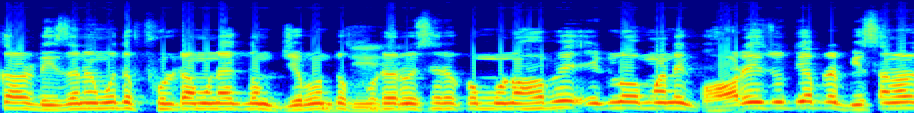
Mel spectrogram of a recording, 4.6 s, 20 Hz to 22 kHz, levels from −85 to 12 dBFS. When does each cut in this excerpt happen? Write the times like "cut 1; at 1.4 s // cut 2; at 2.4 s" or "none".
none

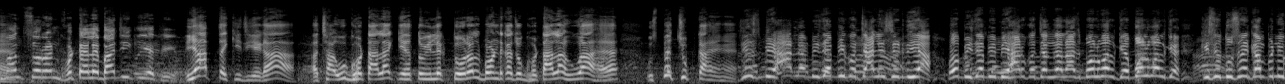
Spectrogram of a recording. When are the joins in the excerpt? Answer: cut 1; at 3.0 s // cut 2; at 7.3 s

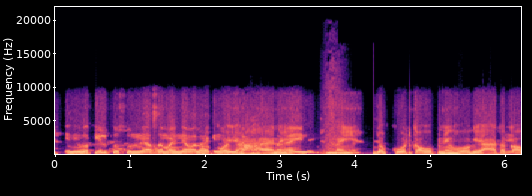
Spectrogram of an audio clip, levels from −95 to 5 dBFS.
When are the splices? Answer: cut 1; at 4.2 s

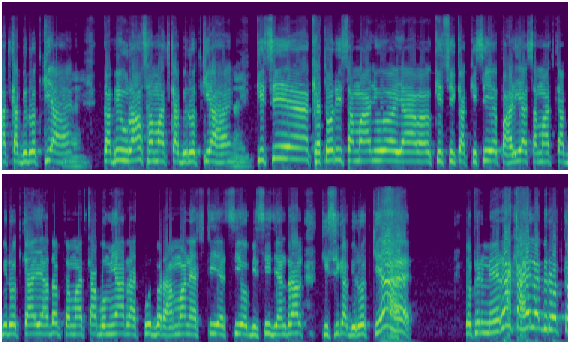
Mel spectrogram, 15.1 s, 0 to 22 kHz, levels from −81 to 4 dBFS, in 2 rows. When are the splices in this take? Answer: none

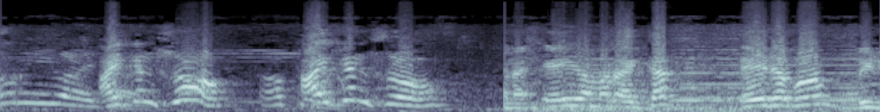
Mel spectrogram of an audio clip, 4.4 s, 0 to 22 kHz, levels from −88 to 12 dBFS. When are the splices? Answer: cut 1; at 2.5 s

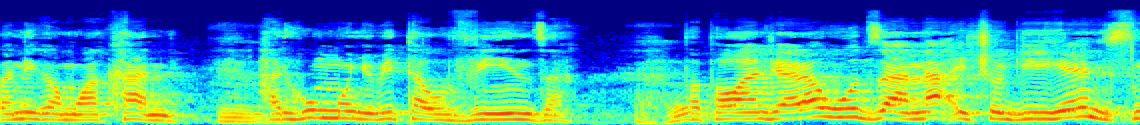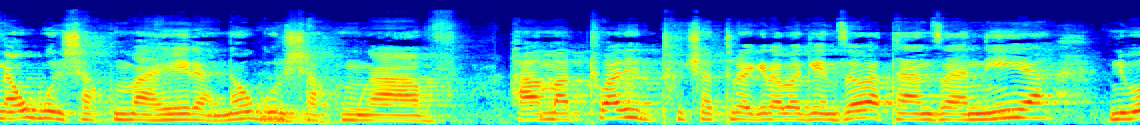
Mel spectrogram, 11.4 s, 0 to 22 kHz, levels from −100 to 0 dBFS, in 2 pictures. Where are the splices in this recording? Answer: cut 1; at 8.1 s

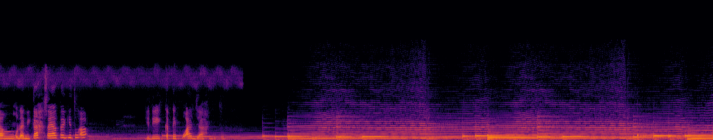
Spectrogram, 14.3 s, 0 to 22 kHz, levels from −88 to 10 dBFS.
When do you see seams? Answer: none

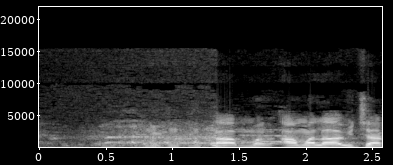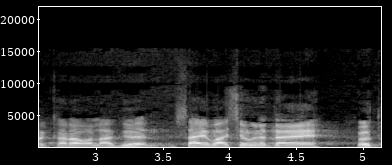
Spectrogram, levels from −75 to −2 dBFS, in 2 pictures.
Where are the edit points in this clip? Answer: none

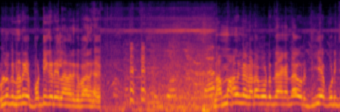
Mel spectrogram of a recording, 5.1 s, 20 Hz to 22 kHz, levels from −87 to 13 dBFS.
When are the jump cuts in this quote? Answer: cut 1; at 1.5 s

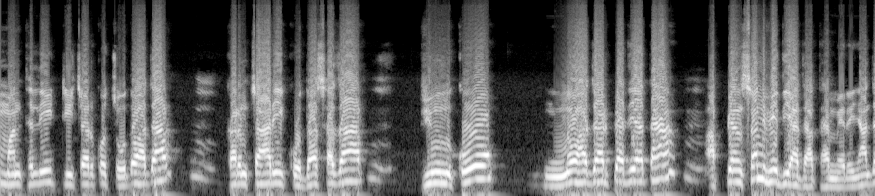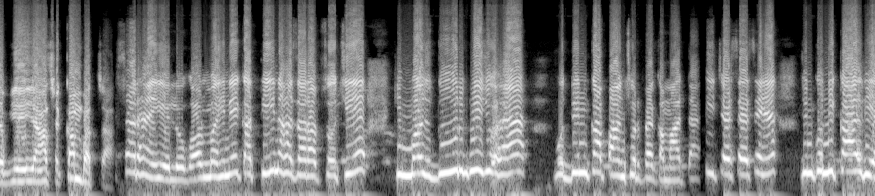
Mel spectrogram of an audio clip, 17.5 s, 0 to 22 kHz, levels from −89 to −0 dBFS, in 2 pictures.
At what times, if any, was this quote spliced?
cut 1; at 10.0 s // cut 2; at 15.7 s

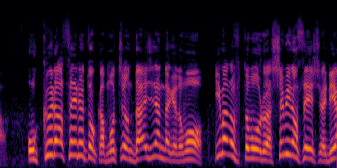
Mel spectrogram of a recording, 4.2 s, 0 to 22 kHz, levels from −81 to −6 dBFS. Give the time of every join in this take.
cut 1; at 2.6 s

